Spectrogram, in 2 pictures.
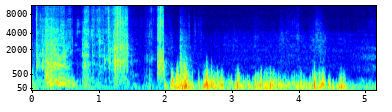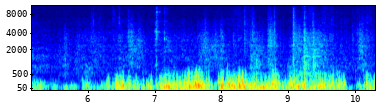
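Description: Wind buffeting the microphone outdoors: an uneven, gusting low rumble that starts about two seconds in and swells and dips for the rest of the time.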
